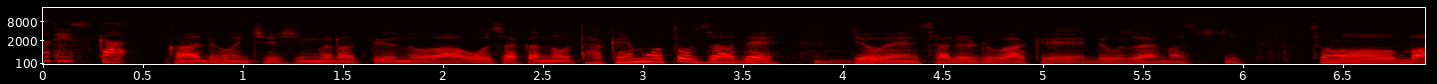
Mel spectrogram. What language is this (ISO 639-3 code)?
jpn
